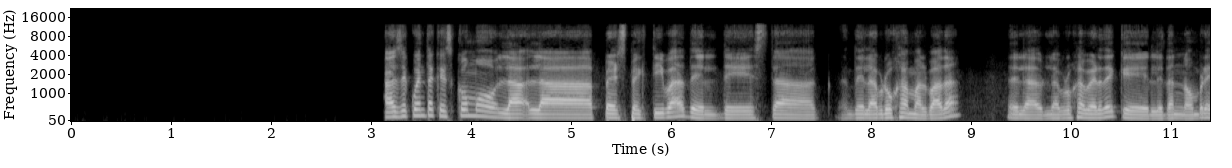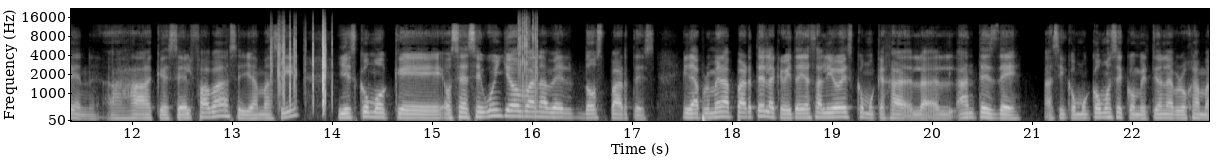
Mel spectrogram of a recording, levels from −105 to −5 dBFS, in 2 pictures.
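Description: Cable scratch noise at 13.25–14.02 s, louder than the speech, and more faintly at 15.87–16.07 s: rough, uneven crackle, likely a worn connector's contact flickering as it moved.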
